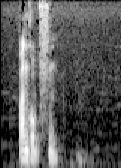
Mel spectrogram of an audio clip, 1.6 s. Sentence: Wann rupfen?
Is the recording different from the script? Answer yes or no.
no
